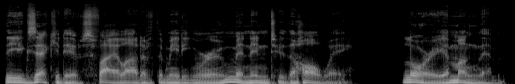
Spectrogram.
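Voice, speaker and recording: A man narrating an audio drama in measured, descriptive scripted prose. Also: a bass voice, animated, a little mellow, husky, dry recording, clean studio sound, exaggerated voice. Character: male narrator setting scenes, measured and descriptive. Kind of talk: scripted present-tense scene narration.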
